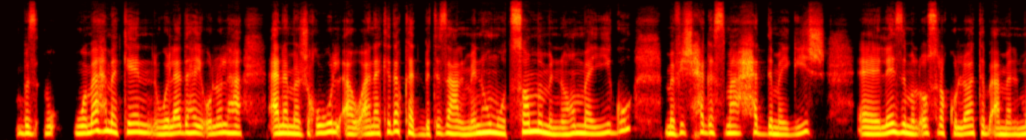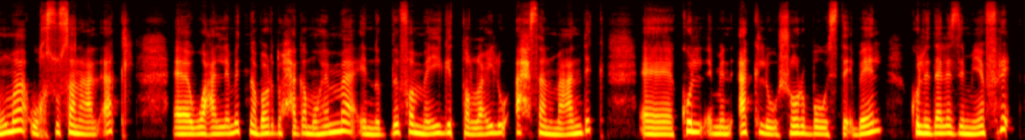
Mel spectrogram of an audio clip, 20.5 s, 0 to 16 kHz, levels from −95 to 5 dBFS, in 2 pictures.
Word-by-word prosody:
بالض 190 Hz, -1 st, -2 dB
و 185 Hz, -, -1 dB, 0.2 s
ومهما 230 Hz, +6 st, +2 dB
كان 215 Hz, -1 st, 0 dB
ولادها 190 Hz, +4 st, +1 dB
يقولوا 185 Hz, +1 st, -1 dB
لها 195 Hz, -2 st, +1 dB, 0.3 s
أنا 190 Hz, +1 st, +6 dB
مشغول 195 Hz, +5 st, +1 dB
أو 170 Hz, 0 st, 0 dB
أنا 185 Hz, +2 st, +1 dB
كده، 225 Hz, +6 st, 0 dB
كانت 200 Hz, -7 st, -1 dB
بتزعل 175 Hz, 0 st, 0 dB
منهم 200 Hz, +6 st, +4 dB
وتصمّم 225 Hz, +4 st, +4 dB
إن 165 Hz, -2 st, -1 dB
هم 190 Hz, +4 st, +2 dB
ييجوا، 205 Hz, -, -2 dB, 0.3 s
ما 185 Hz, -1 st, +2 dB
فيش 205 Hz, +1 st, -3 dB
حاجة 215 Hz, -2 st, -1 dB
اسمها 195 Hz, 0 st, -1 dB
حد 190 Hz, -2 st, 0 dB
ما 165 Hz, -2 st, +1 dB
يجيش، 175 Hz, +9 st, -5 dB, 0.3 s
آآ 170 Hz, -1 st, +2 dB
لازم 205 Hz, +1 st, +3 dB
الأسرة 185 Hz, +3 st, -2 dB
كُلّها 175 Hz, +1 st, -1 dB
تبقى 185 Hz, -4 st, -2 dB
ملمومة 175 Hz, +11 st, +2 dB
وخصوصًا 205 Hz, +4 st, -1 dB
على 160 Hz, -1 st, -1 dB
الأكل. 225 Hz, +7 st, -5 dB, 0.5 s
آآ 170 Hz, 0 st, +4 dB
وعلِّمتنا 180 Hz, +6 st, 0 dB
برضه 190 Hz, +1 st, -1 dB
حاجة 180 Hz, 0 st, -3 dB
مهمة، 190 Hz, +8 st, +2 dB
إن 165 Hz, -5 st, -3 dB
الضيف 195 Hz, +8 st, -2 dB
أمّا 185 Hz, -6 st, +2 dB
ييجي 195 Hz, +3 st, 0 dB
تطلَّعي 175 Hz, -1 st, -2 dB
له 200 Hz, +1 st, -2 dB
أحسَن 205 Hz, -2 st, +1 dB
ما 155 Hz, -, -1 dB
عندِك، 195 Hz, -, -2 dB, 0.4 s
آآ 165 Hz, -1 st, +1 dB
كل 235 Hz, -2 st, +4 dB
من 175 Hz, -1 st, -1 dB
أكل 205 Hz, -1 st, +1 dB
وشُرْب 175 Hz, +2 st, -1 dB
وإستقبال، 170 Hz, +6 st, -1 dB, 0.3 s
كل 190 Hz, -3 st, +4 dB
ده 185 Hz, +1 st, +1 dB
لازم 185 Hz, -2 st, 0 dB
يفرِق. 195 Hz, +11 st, -2 dB
185 Hz, 175 wpm, -23 LUFS, 170-205 Hz, 0.5 s, أنا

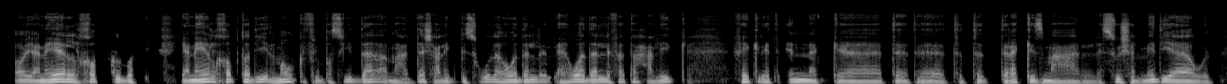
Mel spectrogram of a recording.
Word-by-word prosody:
آه 100 Hz, +1 st, 0 dB
يعني 95 Hz, 0 st, +3 dB
هي 115 Hz, +2 st, +8 dB
الخبطة 110 Hz, 0 st, +1 dB
البسيطة 90 Hz, -, -1 dB, 0.3 s
يعني 100 Hz, +4 st, +5 dB
هي 110 Hz, -, +7 dB
الخبطة 115 Hz, -2 st, 0 dB
دي، 110 Hz, +3 st, +1 dB
الموقِف 105 Hz, 0 st, -1 dB
البسيط 85 Hz, +5 st, -3 dB
ده 105 Hz, 0 st, -1 dB
ما 85 Hz, -2 st, -3 dB
عداش 80 Hz, +8 st, -3 dB
عليك 95 Hz, +2 st, -2 dB
بسهولة 105 Hz, +3 st, -2 dB
هو 100 Hz, +1 st, +2 dB
ده 105 Hz, 0 st, 0 dB
هو 105 Hz, +4 st, +3 dB
ده 100 Hz, 0 st, +2 dB
اللي 105 Hz, 0 st, +2 dB
فتح 105 Hz, -1 st, -6 dB
عليك 95 Hz, +8 st, -2 dB, 0.6 s
فكرة 105 Hz, -2 st, 0 dB, 0.2 s
إنّك 100 Hz, -2 st, +4 dB, 0.2 s
آآ، 85 Hz, -1 st, -1 dB
ت -, -, -3 dB
ت 90 Hz, +4 st, -5 dB, 0.3 s
ت -, -, -11 dB, 0.2 s
ت 90 Hz, 0 st, -5 dB
تركز 95 Hz, 0 st, 0 dB
مع 80 Hz, -2 st, 0 dB
السوشيال 80 Hz, +4 st, -1 dB
ميديا 100 Hz, -2 st, +3 dB
وت 85 Hz, -2 st, -3 dB
100 Hz, 170 wpm, -26 LUFS, 90-105 Hz, 0.6 s, هي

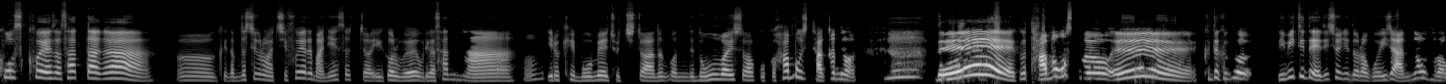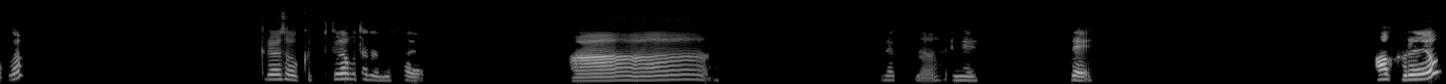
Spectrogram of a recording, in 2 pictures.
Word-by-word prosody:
Costco에서 315 Hz, -4 st, -3 dB
샀다가 275 Hz, -, 0 dB, 0.2 s
어 190 Hz, -1 st, -14 dB
그 -, -, -21 dB
남자친구랑 215 Hz, +4 st, -11 dB
같이 190 Hz, -, -10 dB
후회를 290 Hz, -1 st, -7 dB
많이 160 Hz, +4 st, -8 dB
했었죠. 215 Hz, -4 st, -14 dB
'이걸 180 Hz, +3 st, -10 dB
왜 185 Hz, +3 st, -6 dB
우리가 180 Hz, -2 st, -11 dB
샀나.' 170 Hz, -6 st, -5 dB
어 225 Hz, +2 st, -21 dB
이렇게 205 Hz, +2 st, -11 dB
몸에 185 Hz, +3 st, -8 dB
좋지도 185 Hz, 0 st, -8 dB
않은 175 Hz, +2 st, -7 dB
건데 180 Hz, -1 st, -16 dB
너무 190 Hz, +6 st, -10 dB
맛있어 225 Hz, -3 st, -4 dB
가지고 185 Hz, -2 st, -12 dB
그거 -, -, -17 dB
한 315 Hz, +1 st, -1 dB
봉지 325 Hz, -5 st, -7 dB
다 185 Hz, -, +2 dB
끝나 240 Hz, -1 st, -6 dB, 0.8 s
네 335 Hz, -, +9 dB
그거 255 Hz, -, -8 dB
다 230 Hz, +1 st, +4 dB
먹었어요. 275 Hz, -8 st, -1 dB
예. 275 Hz, -, +4 dB
근데 315 Hz, -, -7 dB
그거 270 Hz, -1 st, -3 dB, 0.3 s
리미티드 340 Hz, -, -5 dB
에디션이더라고요. 215 Hz, -, -4 dB
이제 200 Hz, -, -4 dB
안 160 Hz, +4 st, -1 dB
나오더라고요. 245 Hz, -3 st, -10 dB, 2.4 s
그래서 230 Hz, -2 st, -10 dB
그 -, -, -24 dB, 0.2 s
그다음부터는 245 Hz, -6 st, -10 dB
못 180 Hz, 0 st, -19 dB
사요. 175 Hz, -5 st, -15 dB, 1.4 s
아. 195 Hz, +7 st, -7 dB, 1.7 s
그랬구나. 200 Hz, -1 st, -23 dB
예. 190 Hz, -1 st, -14 dB, 0.9 s
네. -, -, -6 dB, 2.8 s
아 230 Hz, +3 st, +2 dB
그래요? 230 Hz, +7 st, 0 dB
215 Hz, 255 characters per minute, -21 LUFS, 185-265 Hz, 2.8 s, 네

